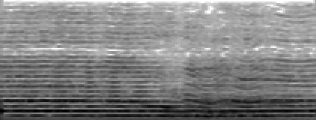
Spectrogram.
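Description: Woman singing a slow melodic line in raga Charukesi over a steady held note, her voice turning into wavering ornaments a little past halfway.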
